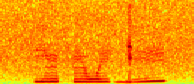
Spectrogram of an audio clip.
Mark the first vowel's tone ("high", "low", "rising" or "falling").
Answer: low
